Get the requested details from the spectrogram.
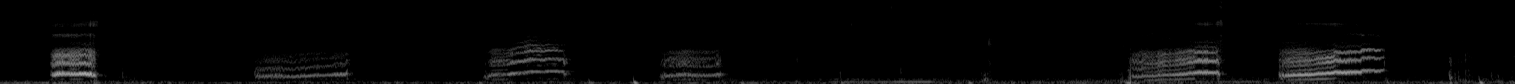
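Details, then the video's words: Domestic cat that is said to make only one kind of sound, giving about six short, nasal, slightly rising meows spaced one to two seconds apart, with a faint low hum behind. "My cat only makes one sound!"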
